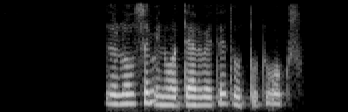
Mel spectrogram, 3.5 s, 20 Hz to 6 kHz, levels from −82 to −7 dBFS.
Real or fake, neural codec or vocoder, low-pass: fake; codec, 16 kHz, 0.4 kbps, LongCat-Audio-Codec; 5.4 kHz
